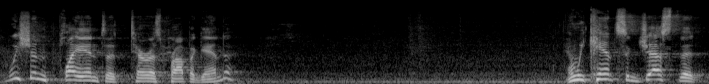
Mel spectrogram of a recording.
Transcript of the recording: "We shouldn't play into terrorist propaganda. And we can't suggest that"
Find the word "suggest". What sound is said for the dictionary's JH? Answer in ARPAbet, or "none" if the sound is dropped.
JH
